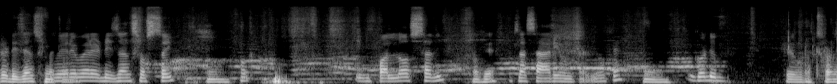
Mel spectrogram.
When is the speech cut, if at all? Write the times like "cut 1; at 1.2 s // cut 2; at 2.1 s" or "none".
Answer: cut 1; at 7.2 s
